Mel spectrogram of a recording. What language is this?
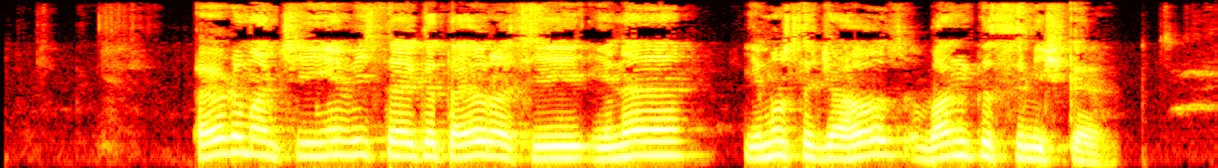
Kati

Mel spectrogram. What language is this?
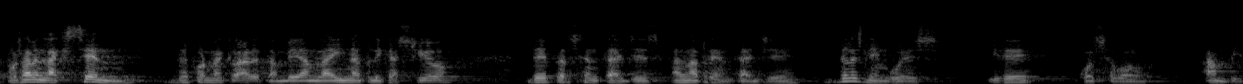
Catalan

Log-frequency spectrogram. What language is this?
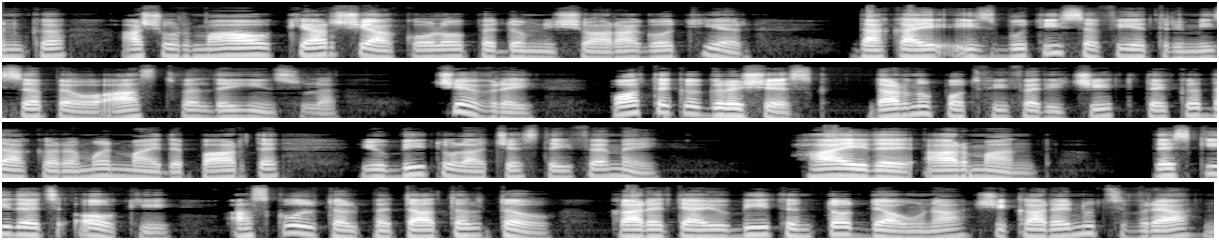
Romanian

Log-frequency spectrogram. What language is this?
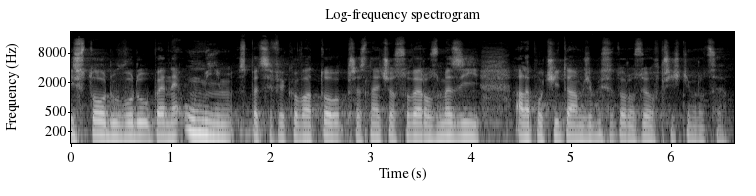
Czech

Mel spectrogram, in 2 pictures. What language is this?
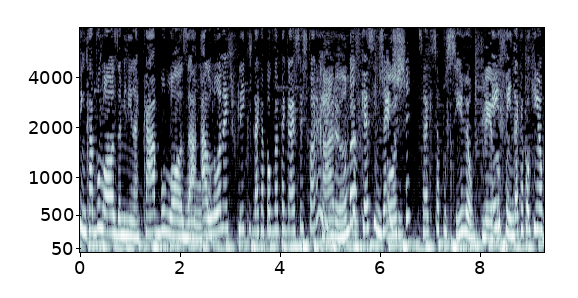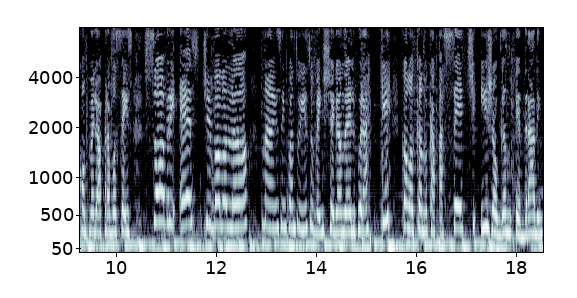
Portuguese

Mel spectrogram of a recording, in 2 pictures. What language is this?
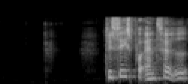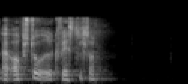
Danish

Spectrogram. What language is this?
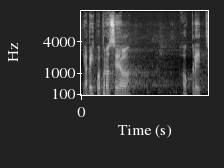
Czech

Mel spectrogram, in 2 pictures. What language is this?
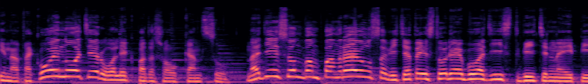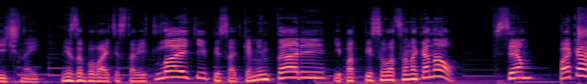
Russian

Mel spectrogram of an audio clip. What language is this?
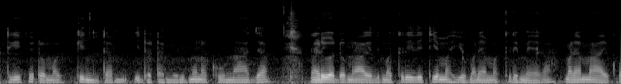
Kikuyu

